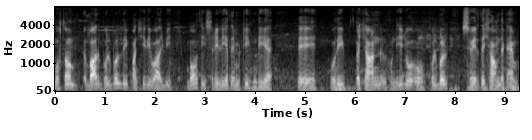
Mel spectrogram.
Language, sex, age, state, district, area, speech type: Punjabi, male, 45-60, Punjab, Jalandhar, urban, spontaneous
